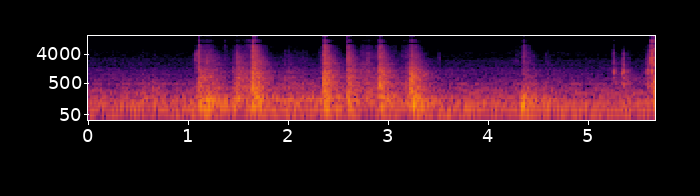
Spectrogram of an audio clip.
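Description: A series of sharp plastic-and-metal knocks and clicks from the air-conditioner's outdoor electrical disconnect being handled, as its pull-out plug is pushed back in to re-power the condensing unit, over a steady low hum.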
